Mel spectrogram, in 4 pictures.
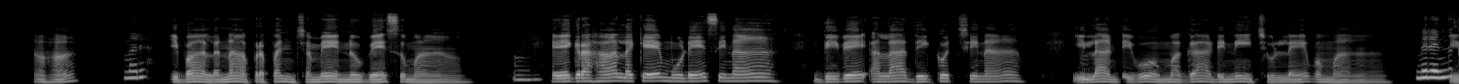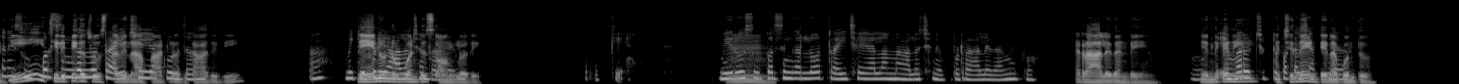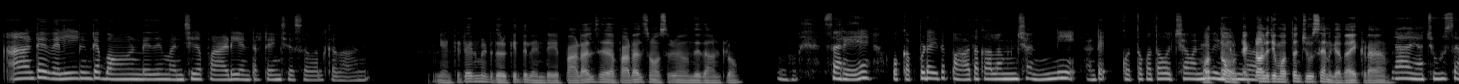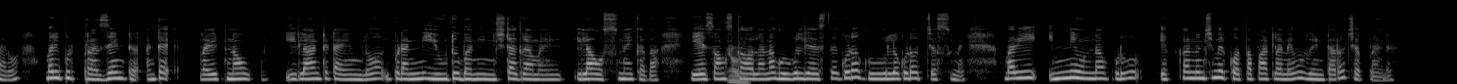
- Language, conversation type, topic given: Telugu, podcast, కొత్త పాటలను సాధారణంగా మీరు ఎక్కడి నుంచి కనుగొంటారు?
- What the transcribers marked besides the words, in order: singing: "ఇవాళ నా ప్రపంచమే నువ్వే సుమ … ఓ మగాడిని చూడలేవమ్మ"; tapping; in English: "సూపర్ సింగర్‌లో ట్రై"; in English: "సాంగ్‌లోది"; in English: "సూపర్ సింగర్‌లో ట్రై"; in English: "ఎంటర్‌టెయిన్"; in English: "ఎంటర్టైన్మెంట్"; other background noise; in English: "టెక్నాలజీ"; in English: "ప్రెజెంట్"; in English: "రైట్ నౌ"; in English: "సాంగ్స్"; in English: "గూగుల్"; in English: "గూగుల్‌లో"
